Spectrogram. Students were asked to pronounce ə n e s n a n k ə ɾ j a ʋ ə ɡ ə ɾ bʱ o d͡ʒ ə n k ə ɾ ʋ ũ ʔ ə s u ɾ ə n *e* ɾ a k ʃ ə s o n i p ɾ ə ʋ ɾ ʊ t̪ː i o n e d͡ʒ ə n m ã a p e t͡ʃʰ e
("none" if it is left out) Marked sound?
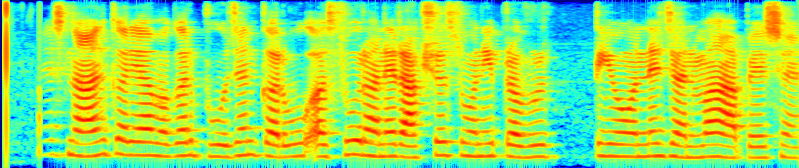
e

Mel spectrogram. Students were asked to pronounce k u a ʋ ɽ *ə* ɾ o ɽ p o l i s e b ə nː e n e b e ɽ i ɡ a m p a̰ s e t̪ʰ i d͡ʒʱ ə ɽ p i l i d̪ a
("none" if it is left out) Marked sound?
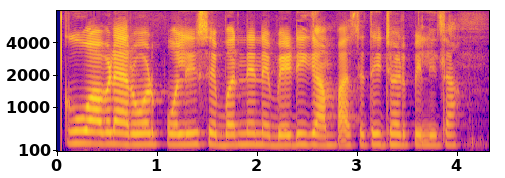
a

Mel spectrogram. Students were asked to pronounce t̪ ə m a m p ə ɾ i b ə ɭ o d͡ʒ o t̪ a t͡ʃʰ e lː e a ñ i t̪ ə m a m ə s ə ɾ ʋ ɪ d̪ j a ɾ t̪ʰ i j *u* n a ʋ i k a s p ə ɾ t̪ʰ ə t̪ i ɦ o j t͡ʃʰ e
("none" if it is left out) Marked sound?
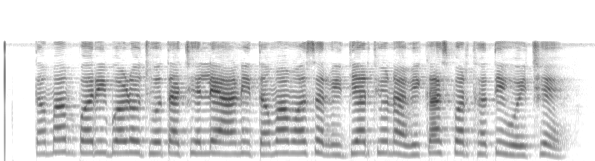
o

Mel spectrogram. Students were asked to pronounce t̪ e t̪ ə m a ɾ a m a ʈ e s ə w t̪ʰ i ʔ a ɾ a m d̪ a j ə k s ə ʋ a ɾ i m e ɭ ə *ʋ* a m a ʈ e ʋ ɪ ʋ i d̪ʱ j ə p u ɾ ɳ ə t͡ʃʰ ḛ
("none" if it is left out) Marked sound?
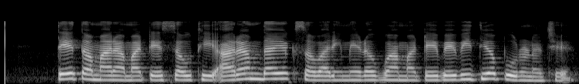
ʋː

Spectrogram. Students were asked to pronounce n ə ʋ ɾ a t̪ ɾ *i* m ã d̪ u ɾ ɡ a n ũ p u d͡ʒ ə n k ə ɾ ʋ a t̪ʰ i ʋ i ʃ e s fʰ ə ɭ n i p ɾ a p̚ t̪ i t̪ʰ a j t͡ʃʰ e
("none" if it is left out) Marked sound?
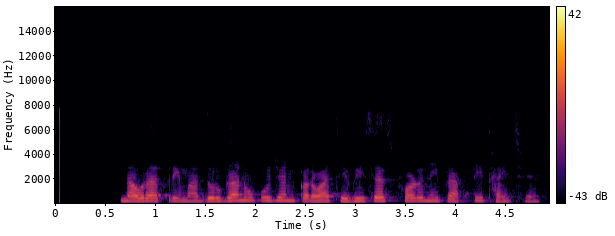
i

